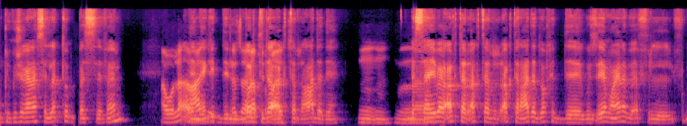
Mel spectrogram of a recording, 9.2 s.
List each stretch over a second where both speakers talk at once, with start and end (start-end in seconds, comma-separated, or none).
2.5-3.9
